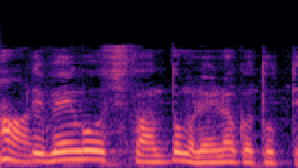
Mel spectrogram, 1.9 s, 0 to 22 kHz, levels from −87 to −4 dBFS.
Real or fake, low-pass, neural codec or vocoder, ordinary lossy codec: real; 7.2 kHz; none; AAC, 32 kbps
